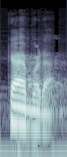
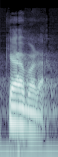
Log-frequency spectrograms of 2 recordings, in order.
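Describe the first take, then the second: No difference in how they are said.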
